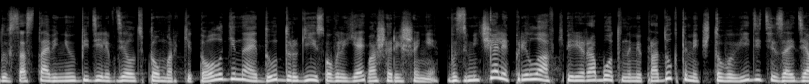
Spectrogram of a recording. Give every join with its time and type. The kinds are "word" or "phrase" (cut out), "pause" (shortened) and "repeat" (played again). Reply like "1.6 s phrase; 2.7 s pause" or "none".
1.1 s word; 1.5 s word; 3.2 s word; 3.7 s word; 5.1 s word; 5.6 s word; 7.0 s word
